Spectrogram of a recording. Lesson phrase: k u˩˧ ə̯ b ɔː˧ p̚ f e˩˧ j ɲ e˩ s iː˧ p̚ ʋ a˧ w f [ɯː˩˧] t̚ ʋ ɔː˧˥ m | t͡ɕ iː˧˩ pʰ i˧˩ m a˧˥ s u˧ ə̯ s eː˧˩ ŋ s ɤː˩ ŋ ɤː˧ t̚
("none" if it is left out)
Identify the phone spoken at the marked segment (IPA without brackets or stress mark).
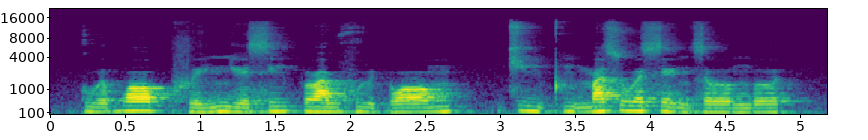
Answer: ɯː˧˩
